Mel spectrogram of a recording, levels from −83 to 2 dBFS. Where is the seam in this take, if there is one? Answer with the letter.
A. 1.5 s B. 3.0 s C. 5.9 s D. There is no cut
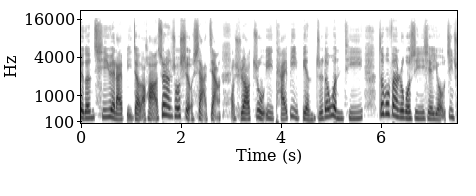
B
